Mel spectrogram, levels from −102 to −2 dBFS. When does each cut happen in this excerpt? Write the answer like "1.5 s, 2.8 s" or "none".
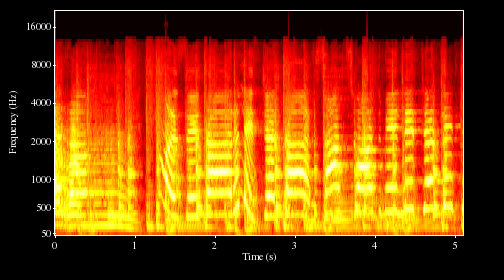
none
